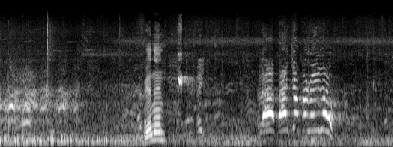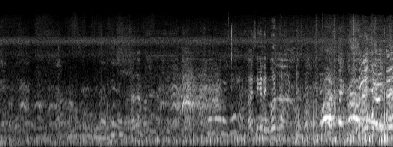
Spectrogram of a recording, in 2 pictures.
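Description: A crowd of men shout and cheer excitedly outdoors.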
